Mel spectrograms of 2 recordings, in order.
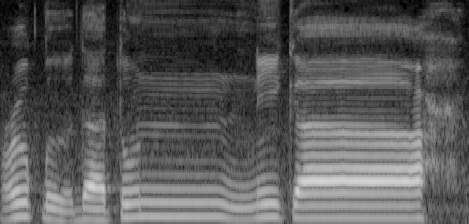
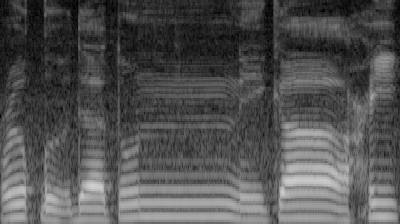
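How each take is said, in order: First: The last word ends on a consonant. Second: The last word ends with a short vowel.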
